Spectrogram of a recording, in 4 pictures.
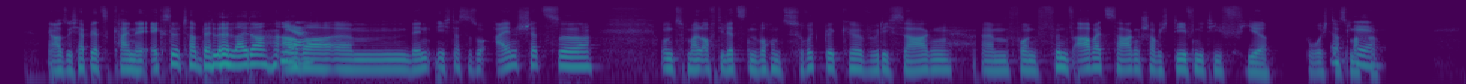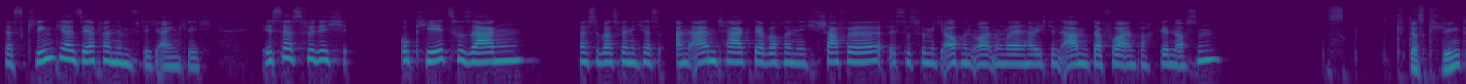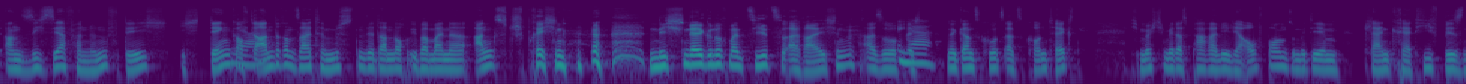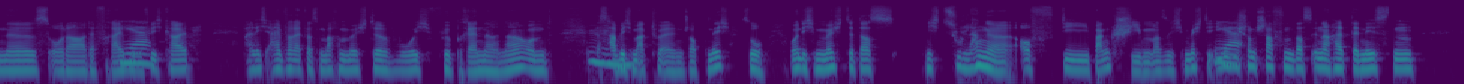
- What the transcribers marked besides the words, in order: laughing while speaking: "Exel-Tabelle"; laugh
- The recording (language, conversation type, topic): German, advice, Wie kann ich beim Training langfristig motiviert bleiben?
